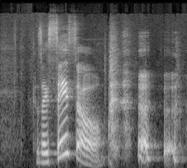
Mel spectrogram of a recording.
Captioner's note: chuckles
